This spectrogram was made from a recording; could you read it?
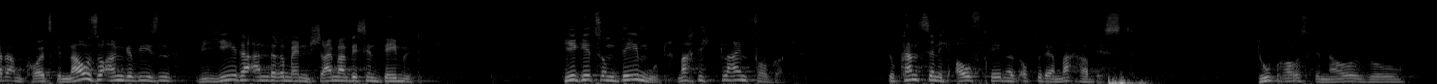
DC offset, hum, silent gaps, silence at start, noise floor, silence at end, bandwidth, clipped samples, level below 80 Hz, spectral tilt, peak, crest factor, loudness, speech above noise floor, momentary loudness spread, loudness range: under 0.1%; none; none; 0 s; -75 dBFS; 0.3 s; 15.5 kHz; under 0.1%; -50 dBFS; -6.5 dB/octave; -20 dBFS; 20 dB; -40 LUFS; 36 dB; 11 LU; 5 LU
